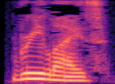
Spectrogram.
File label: "Realize", English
